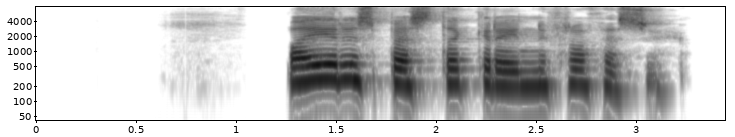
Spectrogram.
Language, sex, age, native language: Icelandic, female, 30-39, Icelandic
